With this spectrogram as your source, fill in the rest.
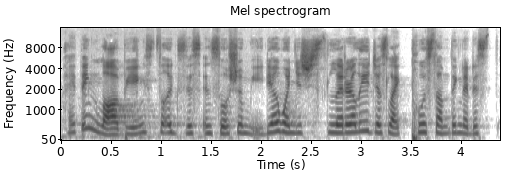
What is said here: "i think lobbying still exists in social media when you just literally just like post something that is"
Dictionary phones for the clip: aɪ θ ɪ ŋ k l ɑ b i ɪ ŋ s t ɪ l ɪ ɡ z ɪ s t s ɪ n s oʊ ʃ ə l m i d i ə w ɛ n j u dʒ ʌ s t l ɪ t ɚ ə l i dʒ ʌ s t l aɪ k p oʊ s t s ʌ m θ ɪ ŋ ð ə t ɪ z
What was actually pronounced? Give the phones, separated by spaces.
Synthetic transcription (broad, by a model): aɪ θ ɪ ŋ k l ɑ b i ɪ ŋ s t ɪ l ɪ ɡ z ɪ s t ɪ n s oʊ ʃ ə l m i d i ə w ɛ n j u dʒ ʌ s l ɪ t ɚ ə l i dʒ ʌ s t l aɪ k p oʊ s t s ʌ m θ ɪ ŋ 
